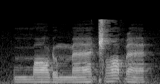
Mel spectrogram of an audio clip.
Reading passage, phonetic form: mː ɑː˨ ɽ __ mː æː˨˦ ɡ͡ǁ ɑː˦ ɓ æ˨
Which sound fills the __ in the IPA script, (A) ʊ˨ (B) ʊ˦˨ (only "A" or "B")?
A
